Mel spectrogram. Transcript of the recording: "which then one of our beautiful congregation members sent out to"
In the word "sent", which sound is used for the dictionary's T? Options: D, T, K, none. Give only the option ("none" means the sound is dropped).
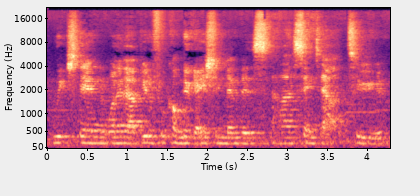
T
